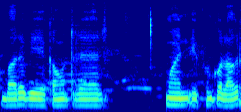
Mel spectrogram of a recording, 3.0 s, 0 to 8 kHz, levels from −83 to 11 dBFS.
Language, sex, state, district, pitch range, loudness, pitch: Rajasthani, male, Rajasthan, Churu, 120-135 Hz, -41 LUFS, 125 Hz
